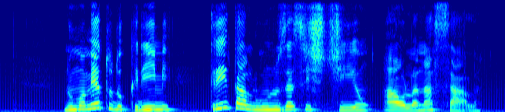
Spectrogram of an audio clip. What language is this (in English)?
Portuguese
